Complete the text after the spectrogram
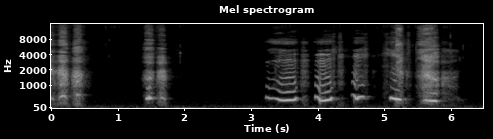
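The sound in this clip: A woman's soft moans and breathy gasps, a few short breaths at first, then a run of wavering, rising and falling moans.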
